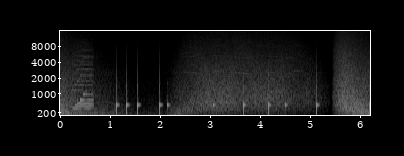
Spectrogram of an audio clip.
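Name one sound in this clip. Short electronic blips sound as a menu cursor moves.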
